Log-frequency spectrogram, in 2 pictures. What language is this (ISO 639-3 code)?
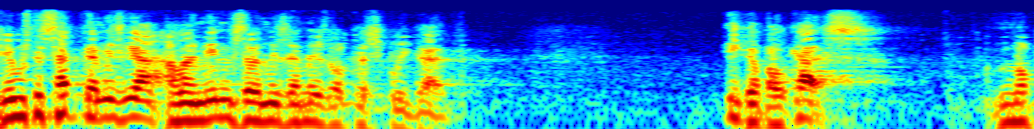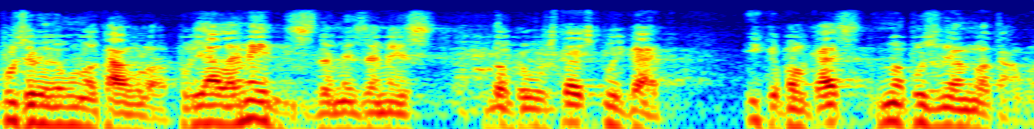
cat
